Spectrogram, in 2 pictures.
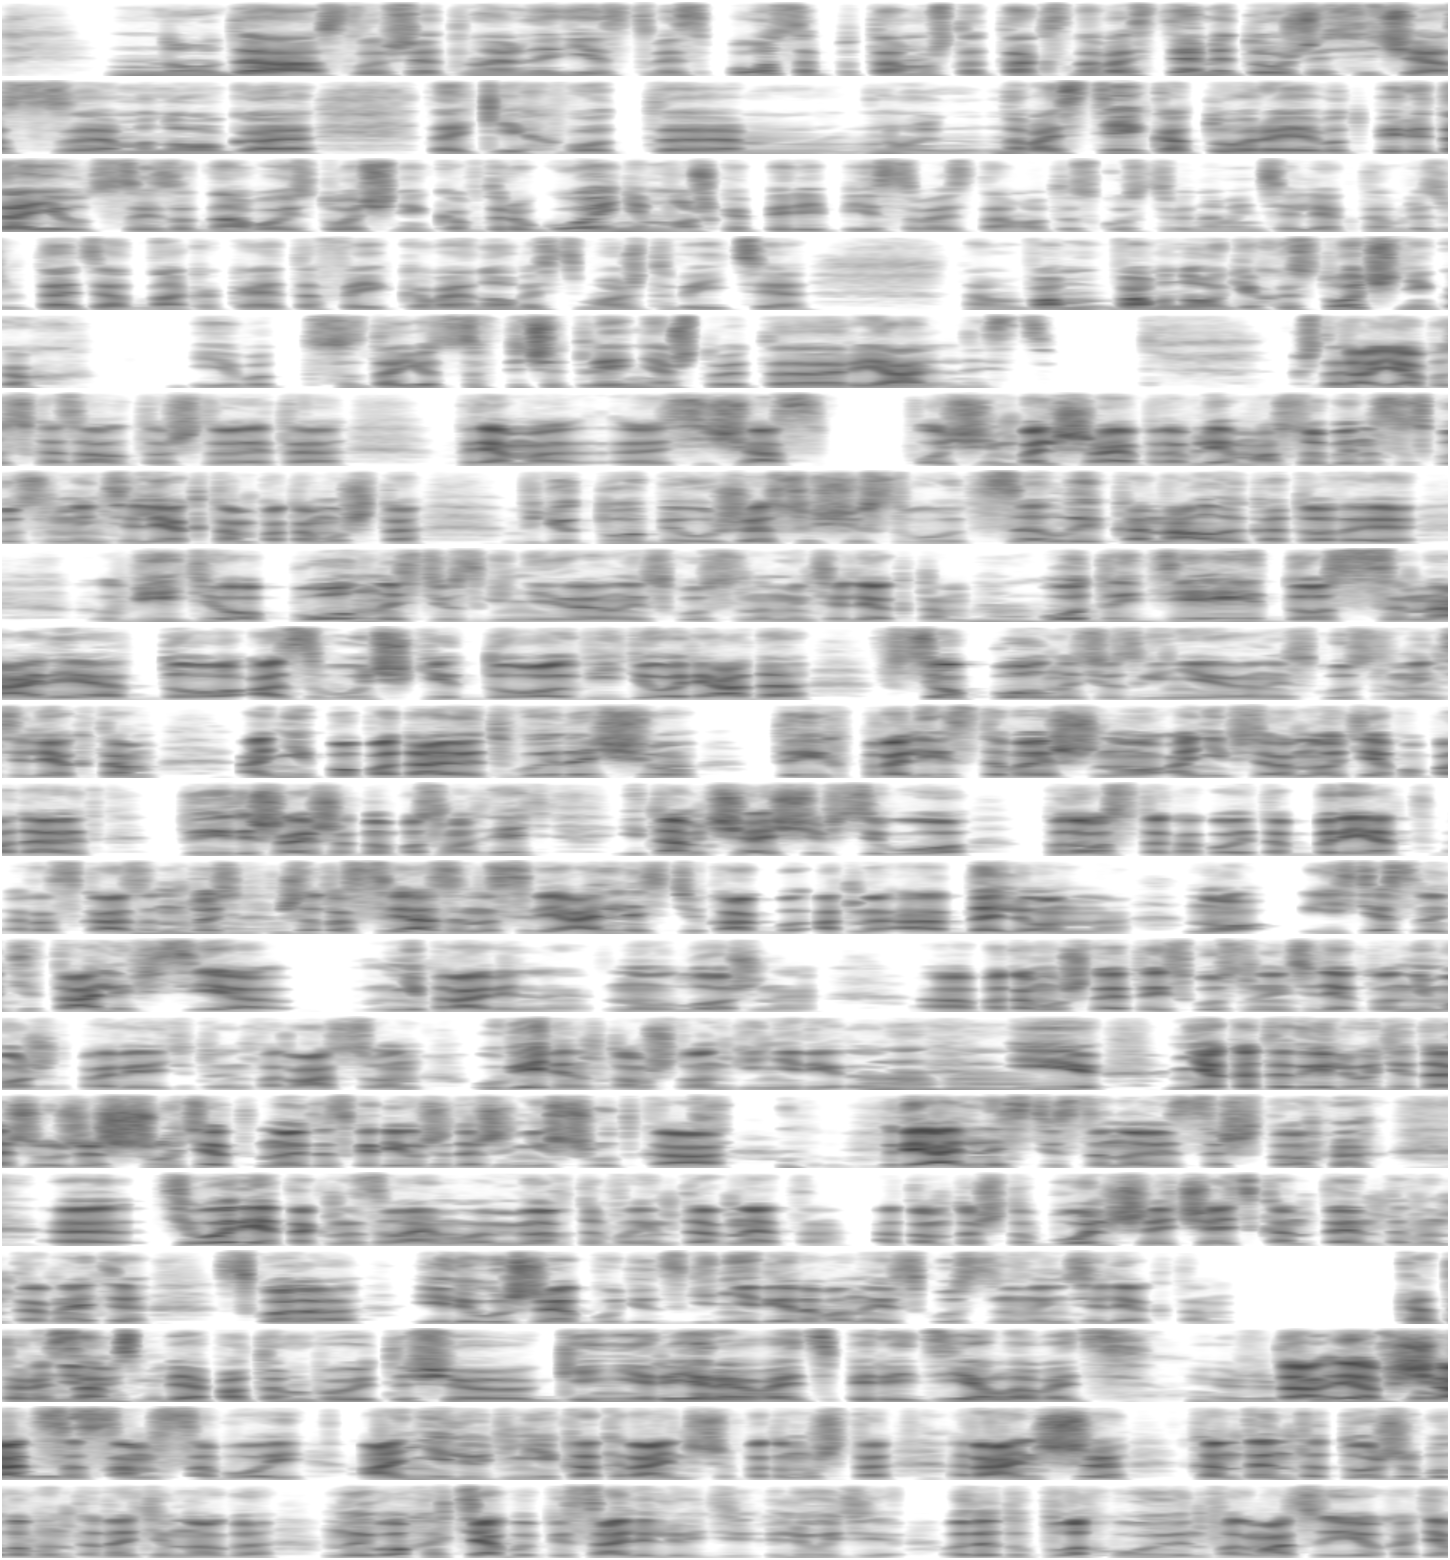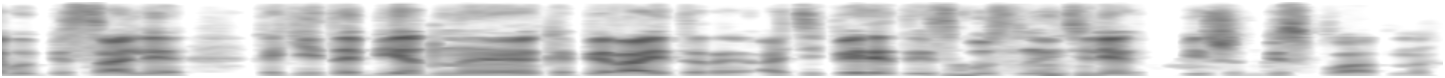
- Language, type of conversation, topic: Russian, podcast, Как YouTube изменил наше восприятие медиа?
- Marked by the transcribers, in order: other background noise; chuckle; tapping; chuckle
